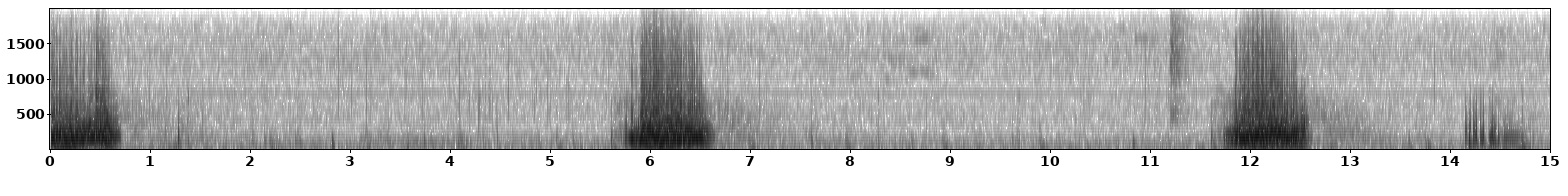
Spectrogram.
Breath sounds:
Inhalation: 0.00-0.72 s, 5.67-6.66 s, 11.69-12.68 s
Crackles: 0.00-0.72 s, 5.67-6.66 s, 11.69-12.68 s

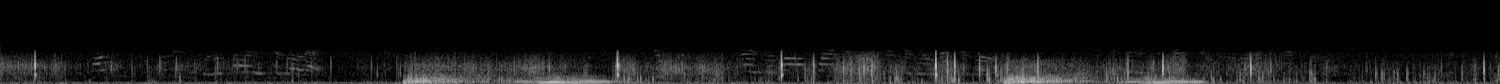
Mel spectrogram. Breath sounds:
Inhalation: 3.97-4.95 s, 10.00-11.04 s
Exhalation: 5.03-6.26 s, 11.08-12.31 s
Rhonchi: 5.03-6.26 s, 11.08-12.31 s

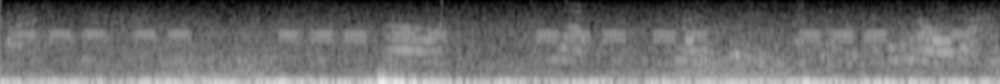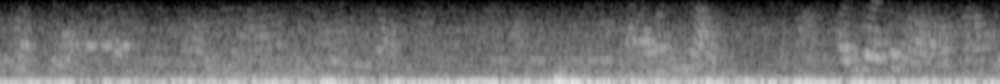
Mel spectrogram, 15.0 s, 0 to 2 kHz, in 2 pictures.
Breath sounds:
Inhalation: 0.99-2.04 s, 5.09-6.06 s, 9.02-9.99 s, 12.19-13.15 s

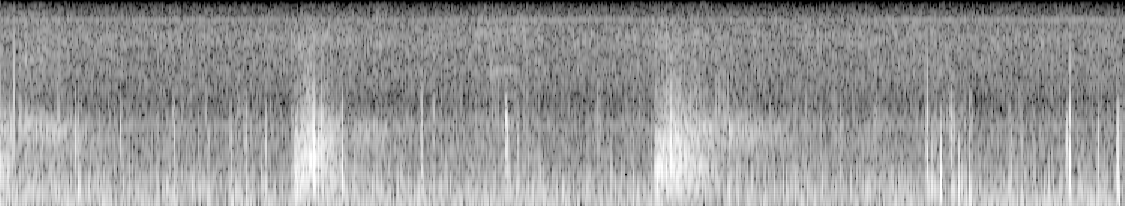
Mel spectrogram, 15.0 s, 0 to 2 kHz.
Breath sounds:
Inhalation: 3.81-4.61 s, 8.67-9.70 s
Crackles: 3.81-4.61 s, 8.67-9.70 s

